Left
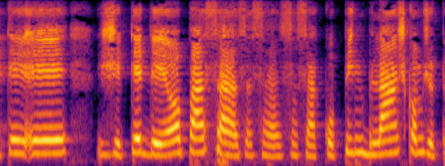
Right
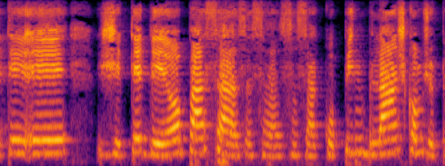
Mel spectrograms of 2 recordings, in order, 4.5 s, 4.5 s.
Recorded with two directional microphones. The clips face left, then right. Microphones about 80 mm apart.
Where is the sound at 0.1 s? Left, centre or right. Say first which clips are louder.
Left 7 dB; left.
